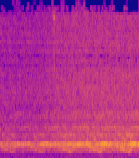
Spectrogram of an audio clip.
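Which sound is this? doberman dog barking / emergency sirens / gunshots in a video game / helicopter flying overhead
emergency sirens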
